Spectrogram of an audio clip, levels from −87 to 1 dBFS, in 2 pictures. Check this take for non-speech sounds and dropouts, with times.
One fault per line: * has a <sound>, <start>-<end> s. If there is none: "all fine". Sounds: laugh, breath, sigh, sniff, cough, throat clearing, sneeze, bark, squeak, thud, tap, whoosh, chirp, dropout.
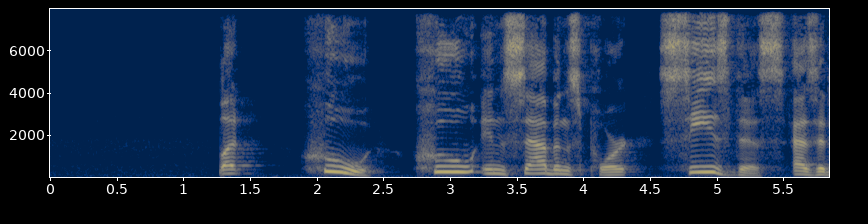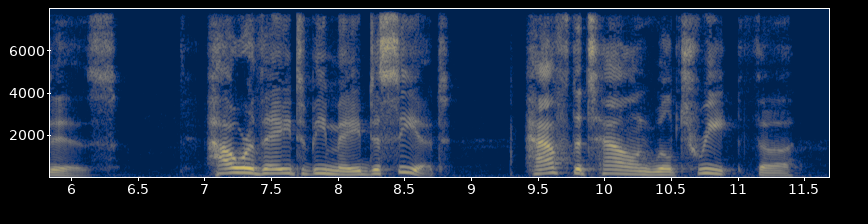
all fine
